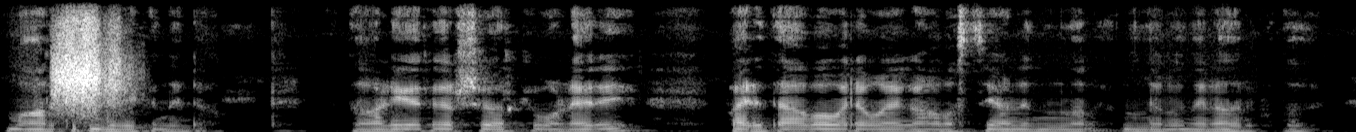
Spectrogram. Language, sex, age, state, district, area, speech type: Malayalam, male, 45-60, Kerala, Kasaragod, rural, spontaneous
